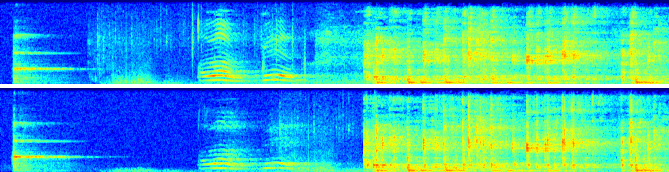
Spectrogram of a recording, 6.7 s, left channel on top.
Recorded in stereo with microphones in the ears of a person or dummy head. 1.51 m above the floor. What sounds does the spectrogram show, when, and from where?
0.1 s a piano: 20° right (ahead or behind), 0.7 m
2.0 s a child speaking: 65° left (ahead or behind), 0.9 m
3.6 s typing on a keyboard: 15° right (ahead or behind), 1.0 m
